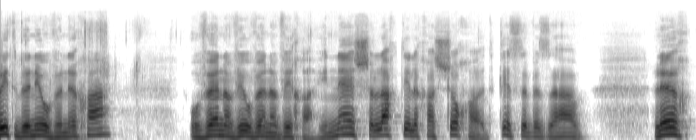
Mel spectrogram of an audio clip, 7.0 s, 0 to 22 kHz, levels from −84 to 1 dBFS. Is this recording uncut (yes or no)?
yes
